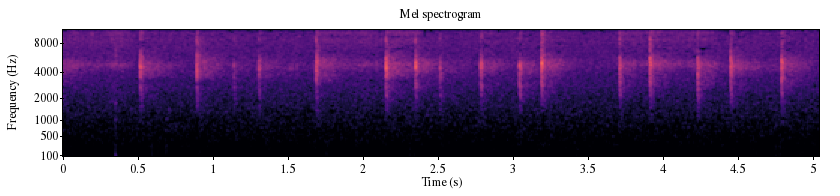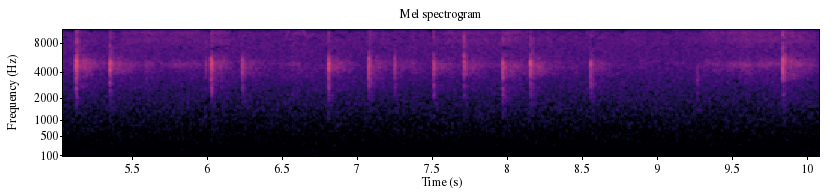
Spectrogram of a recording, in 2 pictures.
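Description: Chalk writing on a blackboard: quick, irregular taps and short scratches, several a second, as letters are formed.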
